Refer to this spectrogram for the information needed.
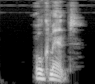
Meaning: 1. To increase; to make larger or supplement 2. To grow; to increase; to become greater 3. To slow the tempo or meter, e.g. for a dramatic or stately passage
- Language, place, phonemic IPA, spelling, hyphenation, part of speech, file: English, Queensland, /oːɡˈment/, augment, aug‧ment, verb, En-au-augment.ogg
